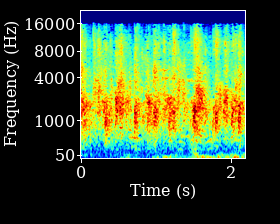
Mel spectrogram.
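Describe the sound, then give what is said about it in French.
Audience applause at a science café evening, a dense, steady wash of many hands clapping at even loudness from start to finish, with no single voice standing out. “vais vous demander d'applaudir encore une fois, monsieur Kirchessa”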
